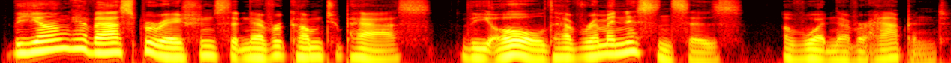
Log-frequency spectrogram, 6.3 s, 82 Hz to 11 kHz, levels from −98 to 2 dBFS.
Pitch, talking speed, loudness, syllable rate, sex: 140 Hz, 160 wpm, -18 LUFS, 4.8 syllables/s, male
